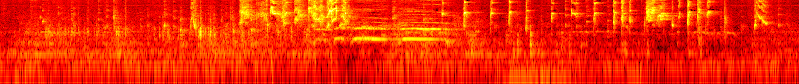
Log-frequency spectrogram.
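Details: Lutino lovebirds in the morning, a male choosing between two females: dense, rapid high chirping and harsh squeaks, briefly joined by a drawn-out tonal note, then quick clicking chirps.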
